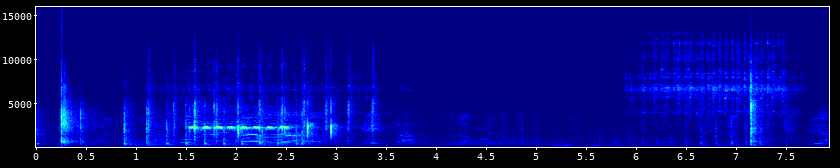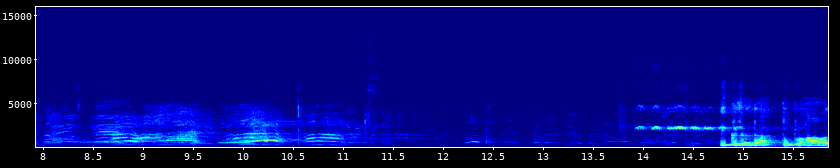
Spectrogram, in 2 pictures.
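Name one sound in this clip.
Players shout and call out across an open outdoor field.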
